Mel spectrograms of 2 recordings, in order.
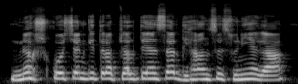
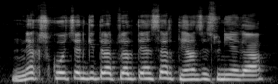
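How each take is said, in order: No difference in how they are said.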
